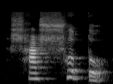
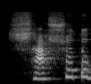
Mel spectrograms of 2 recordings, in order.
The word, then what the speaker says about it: শাশ্বত: আহ, শাশ্বত, শাশ্বত বানানটা এইখানে দেখো, এইটা একটা শব্দ। শাশ্বত শব্দের অর্থ হচ্ছে চিরস্থায়ী, মানে যেটা কখনো শেষ হবে না। এই ক্ষেত্রেও যেহেতু বফলাটা মাঝখানে, এই জন্য বফলার উচ্চারণ হচ্ছে।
